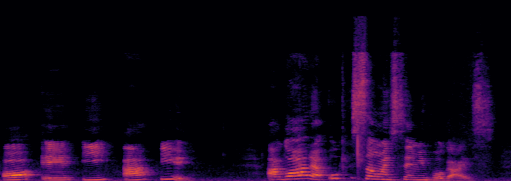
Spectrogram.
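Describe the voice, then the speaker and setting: Woman teacher, Brazilian accent, high voice, distant mic, echoey room. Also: very animated, takes it slowly, a bit bright. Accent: Brazilian Portuguese. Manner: explanatory, stretches words out to sound syllables. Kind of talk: online grammar lesson.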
